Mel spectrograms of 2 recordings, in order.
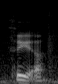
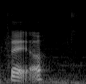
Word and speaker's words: Thia: good plan in place how do you pronounce my nickname thea you keep saying fair oh in my defense thea is t-h-i-a and and the other word has an e in it so my brain goes thea.hex also there's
